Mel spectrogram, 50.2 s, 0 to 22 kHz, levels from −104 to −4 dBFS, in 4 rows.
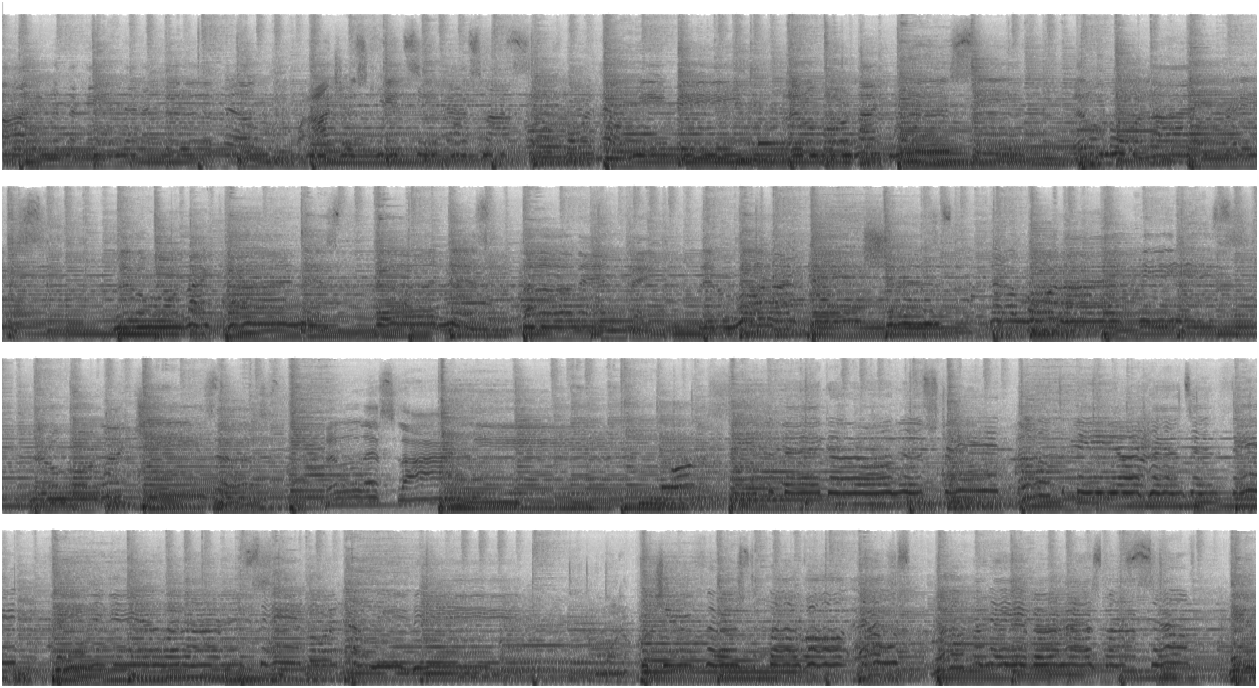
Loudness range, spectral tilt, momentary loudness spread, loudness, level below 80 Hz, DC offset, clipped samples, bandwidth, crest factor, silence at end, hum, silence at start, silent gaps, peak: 2 LU; -5.5 dB/octave; 5 LU; -25 LUFS; -40 dBFS; under 0.1%; under 0.1%; 17 kHz; 16 dB; 0 s; none; 0 s; none; -8 dBFS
